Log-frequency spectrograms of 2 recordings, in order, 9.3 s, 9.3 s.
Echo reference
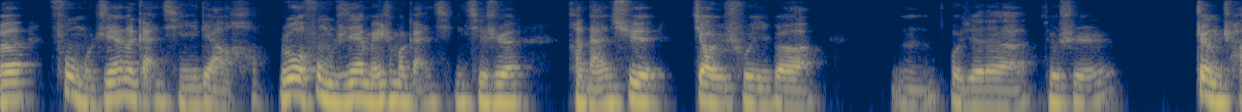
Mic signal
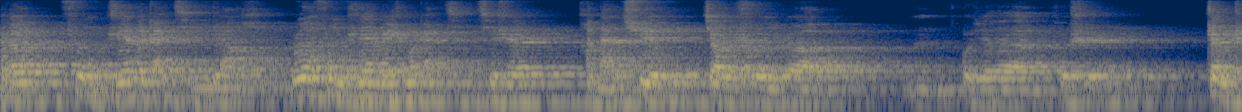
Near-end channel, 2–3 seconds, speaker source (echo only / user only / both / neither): echo only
